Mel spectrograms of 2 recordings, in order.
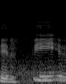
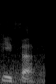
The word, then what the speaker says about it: فيفا: تحذيرا فقط إذا اعتبرت الفيفا الفيفا الفيفا الفيفا النطق الصحيح بتاعها فيفا أن البيان الرسمي أو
